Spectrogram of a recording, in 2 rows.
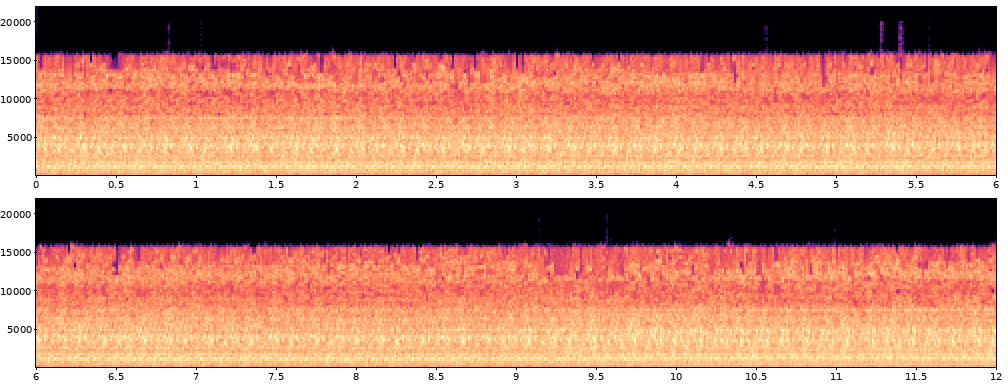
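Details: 2017 Ram 3500 pickup, 6.7 Cummins diesel, idling after water pump replacement and coolant refill: steady, even idle with a constant low rumble and no knocks or ticks; engine running normally.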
